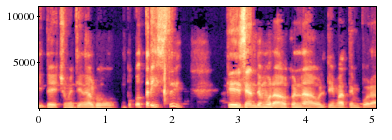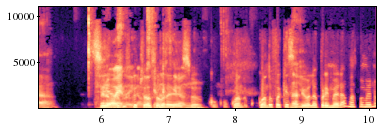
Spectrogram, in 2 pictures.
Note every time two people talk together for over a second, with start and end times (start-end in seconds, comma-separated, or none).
5.9-7.6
